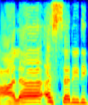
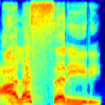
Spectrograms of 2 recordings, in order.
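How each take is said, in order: First: The 'a' of 'as' is pronounced separately. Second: The 'a' of 'as' is dropped and linked. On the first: The speaker calls it wrong. "কেন বলা হচ্ছে না" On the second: The speaker calls it right. "আলা সরাসরি সিনকে গিয়ে ধরেছে"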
